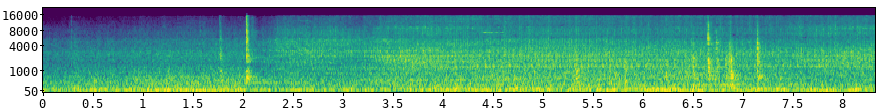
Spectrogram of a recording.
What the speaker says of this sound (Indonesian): Ini mesin udah nyala tapi seperti nggak bersuara karena saking halusnya untuk mesinnya.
